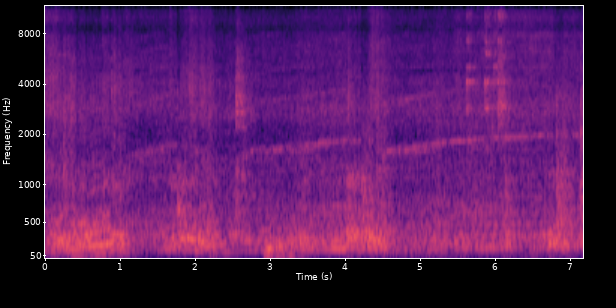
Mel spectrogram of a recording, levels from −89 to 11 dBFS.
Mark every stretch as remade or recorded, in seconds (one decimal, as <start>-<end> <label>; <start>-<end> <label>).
0.0-0.7 recorded; 0.7-1.6 remade; 1.6-2.8 recorded; 2.8-7.2 remade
